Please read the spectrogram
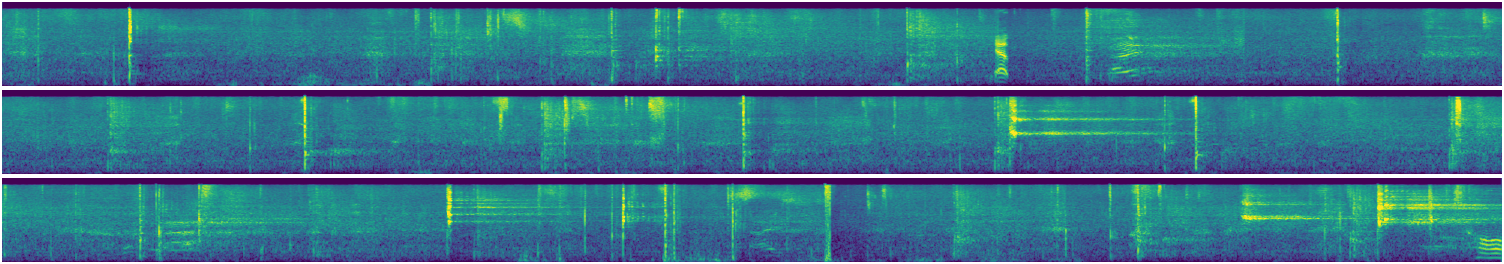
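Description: Tennis balls being struck by racquets and bouncing on an indoor hard court during a rally, a series of sharp irregular pops, with brief high squeaks of tennis shoes a few times.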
